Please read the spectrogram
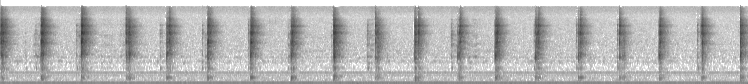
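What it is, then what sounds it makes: Plastic tumbler lid tapped with nails. Long red acrylic nails tap the top of the clear plastic lid on a large insulated stainless steel tumbler standing on a placemat; the sound comes from the lid, not the metal body. Nineteen short, bright clicks repeat at a steady pace of about two per second, each dying away almost instantly over a constant low hum.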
